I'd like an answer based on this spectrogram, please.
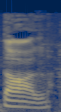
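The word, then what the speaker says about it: دال: Dal, very dental sound. The, very soft. You place the tongue between the front teeth.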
